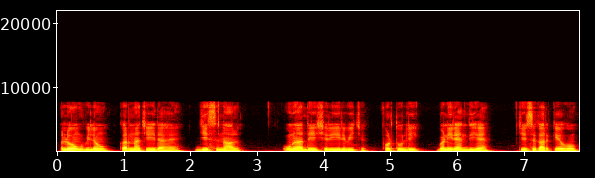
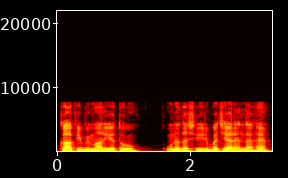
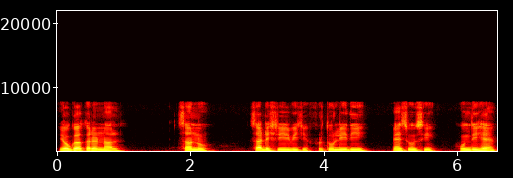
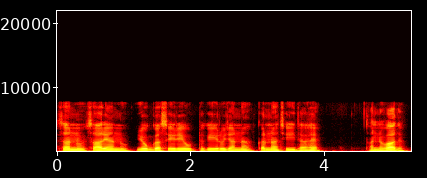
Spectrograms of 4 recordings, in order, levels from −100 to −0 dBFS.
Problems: background sounds at intervals, background conversations at intervals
